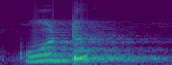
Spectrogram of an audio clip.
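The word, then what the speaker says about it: could: की ही कुड नॉट इसे क्या पढ़ेंगे कुड because L is silent okay पर वो नहीं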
